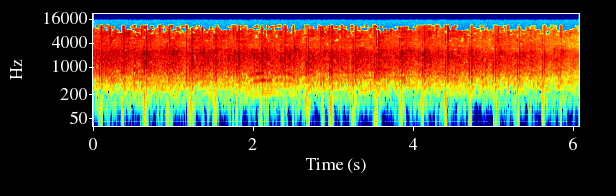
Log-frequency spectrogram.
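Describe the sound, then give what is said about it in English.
An audience applauds steadily as a hand clap of praise to the Lord, many hands clapping in a dense, sustained wash with sharp individual claps standing out, continuing at an even loudness throughout. “And everyone said in Jesus' name, let's give the Lord a good hand clap of praise.”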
